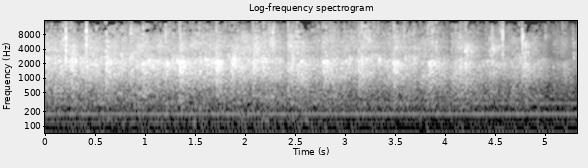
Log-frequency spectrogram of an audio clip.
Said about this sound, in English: Come on, give Jesus a big hand clap today.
